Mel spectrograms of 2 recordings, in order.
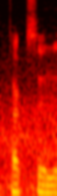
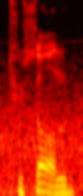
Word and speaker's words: Tucson: Tuxen is pronounced Tucson.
